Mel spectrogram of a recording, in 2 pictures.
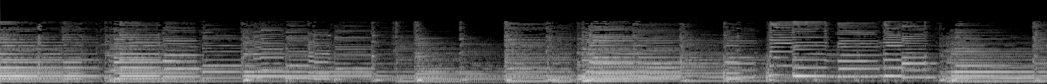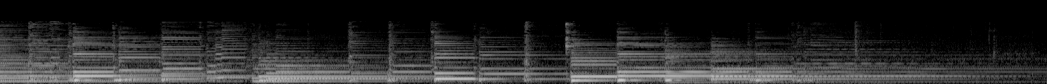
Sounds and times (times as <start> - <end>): Acoustic guitar: 0.0 - 20.9
Strum: 0.0 - 20.9.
